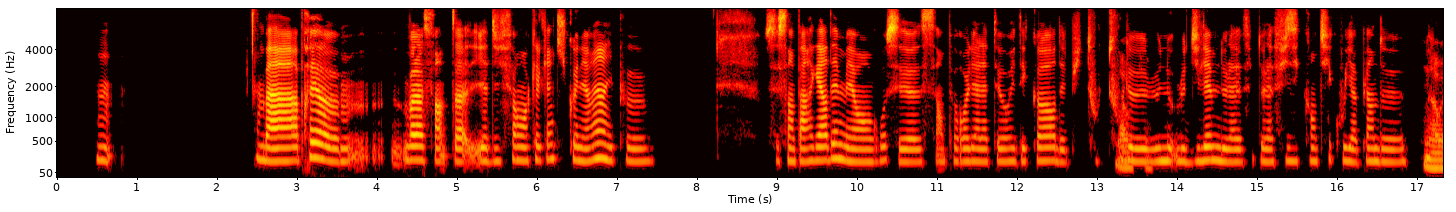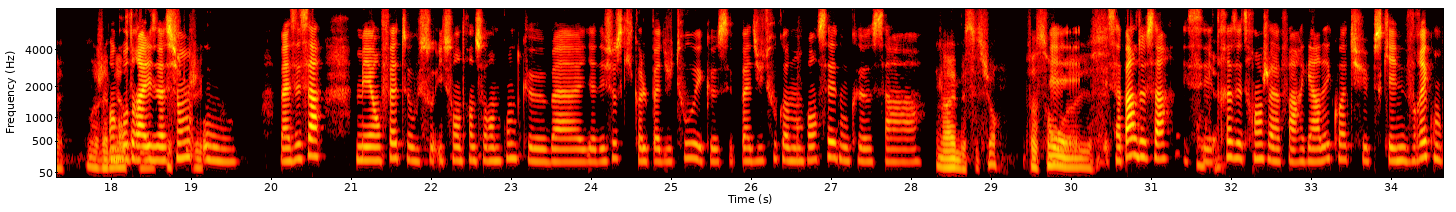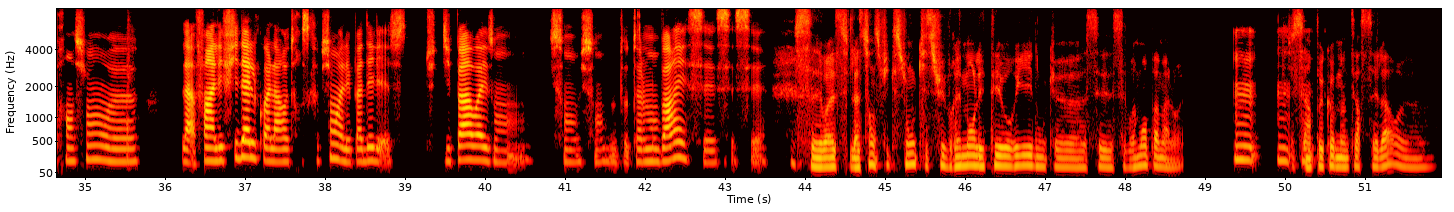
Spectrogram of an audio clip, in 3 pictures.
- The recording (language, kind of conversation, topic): French, unstructured, Pourquoi les films sont-ils importants dans notre culture ?
- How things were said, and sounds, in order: tapping; blowing; other background noise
